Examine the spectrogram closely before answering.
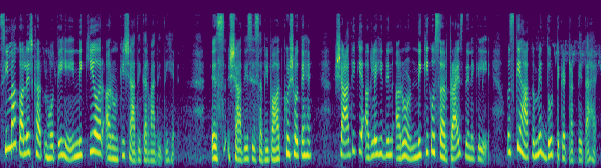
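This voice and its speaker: A woman uses a cartoonish character voice, high-pitched with very wide pitch swings. She talks at a moderate pace, and the sound is dry and close with no echo. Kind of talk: moral story narration.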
